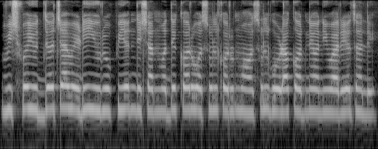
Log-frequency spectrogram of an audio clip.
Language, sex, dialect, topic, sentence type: Marathi, female, Varhadi, banking, statement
